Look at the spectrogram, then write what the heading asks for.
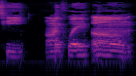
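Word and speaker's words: Tonqay: My name, for those who don't know, is Tion Quay, spelled T-O-N-Q-A-Y. But that's apostrophe, so it's pronounced Tion Quay.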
